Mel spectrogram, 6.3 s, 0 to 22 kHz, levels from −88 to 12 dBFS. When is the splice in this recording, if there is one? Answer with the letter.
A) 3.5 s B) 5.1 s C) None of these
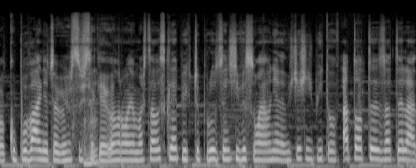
B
